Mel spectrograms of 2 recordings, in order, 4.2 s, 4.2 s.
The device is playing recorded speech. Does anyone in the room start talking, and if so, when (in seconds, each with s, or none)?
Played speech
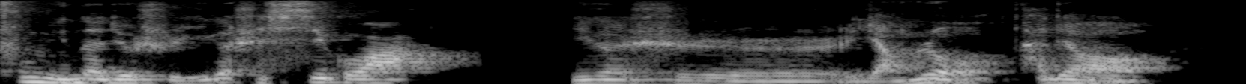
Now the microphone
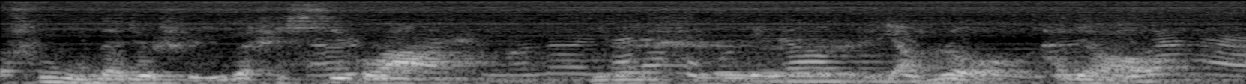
1.0 s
